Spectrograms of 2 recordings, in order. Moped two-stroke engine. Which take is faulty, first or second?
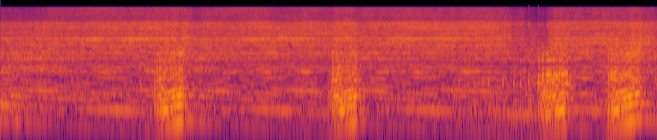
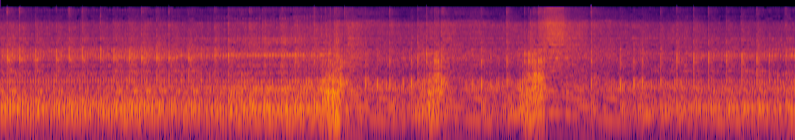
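second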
